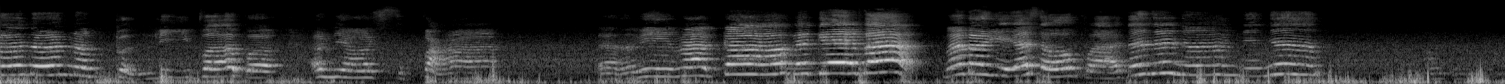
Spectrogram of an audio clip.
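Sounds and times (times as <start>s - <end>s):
young boy singing: 0.0s - 5.2s, 6.0s - 13.4s.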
